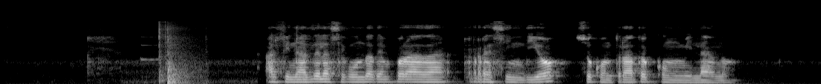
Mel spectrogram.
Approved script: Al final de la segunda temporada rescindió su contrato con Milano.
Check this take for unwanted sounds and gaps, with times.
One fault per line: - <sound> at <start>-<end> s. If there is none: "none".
- squeak at 1.4-2.1 s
